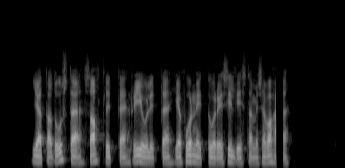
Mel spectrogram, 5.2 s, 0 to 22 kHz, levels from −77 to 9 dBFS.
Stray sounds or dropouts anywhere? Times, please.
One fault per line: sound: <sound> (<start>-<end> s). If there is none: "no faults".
sound: dropout (4.1-4.3 s)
